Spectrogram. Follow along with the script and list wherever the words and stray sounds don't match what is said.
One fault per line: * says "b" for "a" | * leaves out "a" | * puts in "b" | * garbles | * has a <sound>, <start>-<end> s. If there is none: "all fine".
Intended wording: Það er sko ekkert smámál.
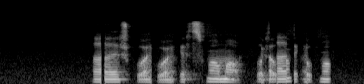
* has a dropout, 1.0-1.1 s
* puts in "sko"
* garbles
